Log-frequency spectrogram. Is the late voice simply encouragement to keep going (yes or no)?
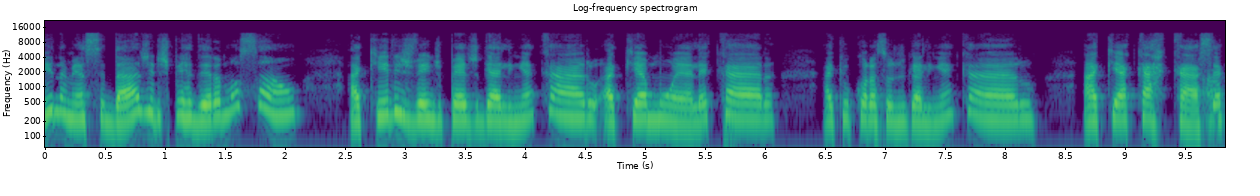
yes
